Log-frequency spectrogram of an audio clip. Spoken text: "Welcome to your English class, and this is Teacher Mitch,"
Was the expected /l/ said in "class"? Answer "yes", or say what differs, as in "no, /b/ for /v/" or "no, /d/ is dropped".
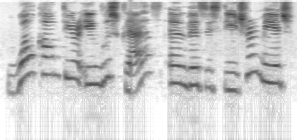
yes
